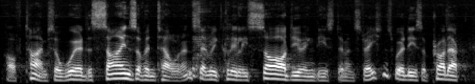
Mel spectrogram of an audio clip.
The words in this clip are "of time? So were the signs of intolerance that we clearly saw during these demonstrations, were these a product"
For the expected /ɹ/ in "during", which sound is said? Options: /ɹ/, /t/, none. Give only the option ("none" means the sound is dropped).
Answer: /ɹ/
